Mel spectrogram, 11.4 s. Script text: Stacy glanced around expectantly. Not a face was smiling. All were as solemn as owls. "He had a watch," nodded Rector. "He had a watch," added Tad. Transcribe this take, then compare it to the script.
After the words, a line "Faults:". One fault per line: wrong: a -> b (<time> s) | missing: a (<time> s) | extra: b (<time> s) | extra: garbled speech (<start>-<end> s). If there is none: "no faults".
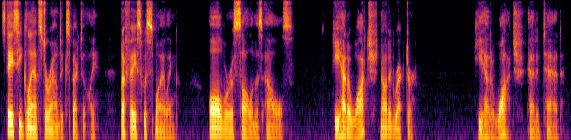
Stacy glanced around expectantly. A face was smiling. All were as solemn as owls. "He had a watch," nodded Rector. "He had a watch," added Tad.
Faults:
missing: Not (2.0 s)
